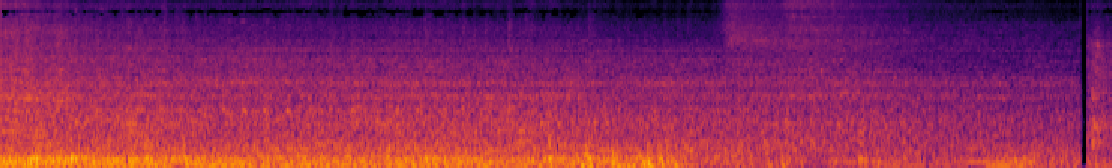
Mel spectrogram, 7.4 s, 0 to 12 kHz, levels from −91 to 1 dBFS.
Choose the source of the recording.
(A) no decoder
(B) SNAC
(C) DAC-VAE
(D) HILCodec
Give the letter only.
A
